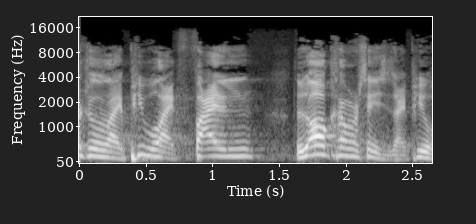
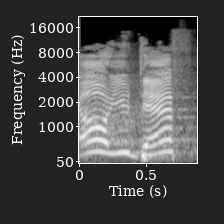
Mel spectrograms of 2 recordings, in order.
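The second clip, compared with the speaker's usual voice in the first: dumb question; 7 semitones higher, 4 dB louder, slower than usual. Retold or imitated. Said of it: "I was like".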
